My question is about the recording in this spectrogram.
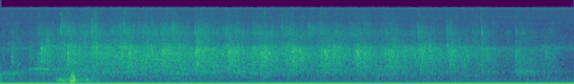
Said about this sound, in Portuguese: Amém, igreja? Você pode aplaudir?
